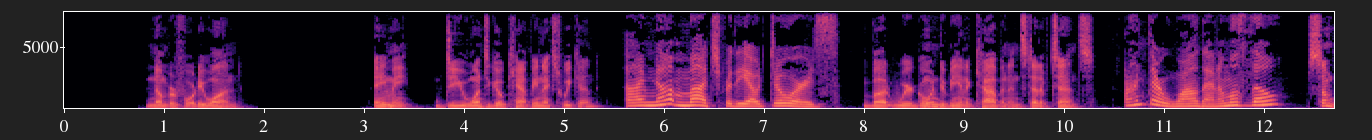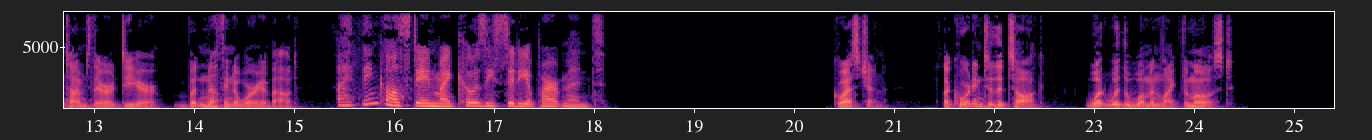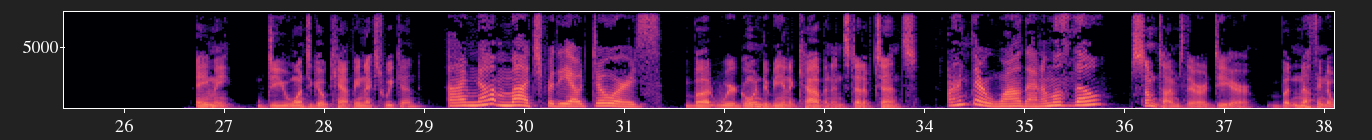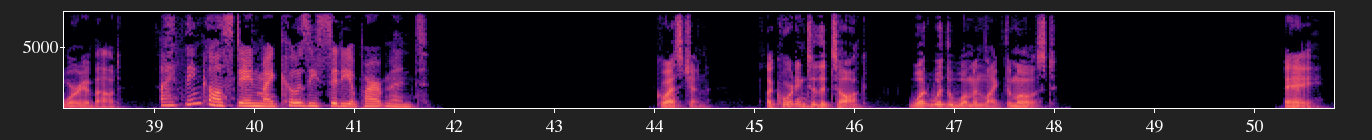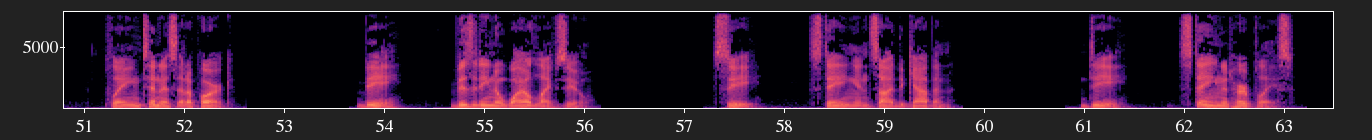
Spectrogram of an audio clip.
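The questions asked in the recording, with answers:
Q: According to the talk, what would the woman like the most?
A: D: Staying at her place.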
